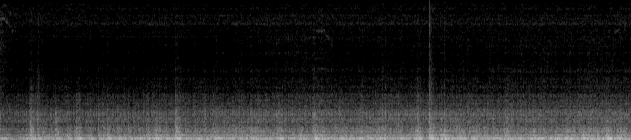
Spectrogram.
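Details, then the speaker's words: Keurig K-Mini single-serve coffee maker heating, light fading and flashing: soft, irregular bubbling rumble over a low hum as water comes to the boil; normal boiling, nothing amiss. "So the light is doing this, is fading on and off and flashing in random patterns. And you start to hear it boil."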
